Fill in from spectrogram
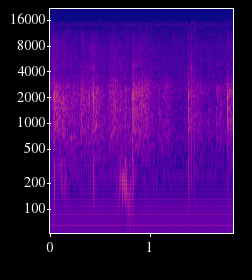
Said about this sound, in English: Come on, somebody, give a clap offering. Hallelujah.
